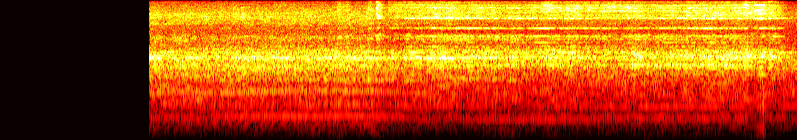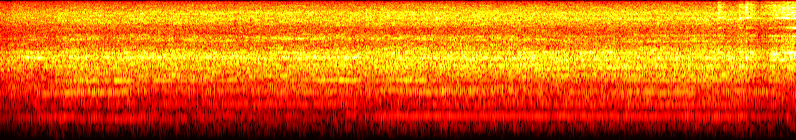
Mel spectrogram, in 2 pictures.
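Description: Corded electric drill running continuously as it bores into the wall, a steady motor whine over grinding noise that starts about a second and a half in.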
